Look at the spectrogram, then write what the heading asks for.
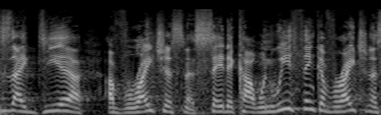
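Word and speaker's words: צדקה: In Hebrew, it's pronounced tzedakah. It's right, equitable relationships between people, no matter their social strata. This is the idea of righteousness, tzedakah.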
